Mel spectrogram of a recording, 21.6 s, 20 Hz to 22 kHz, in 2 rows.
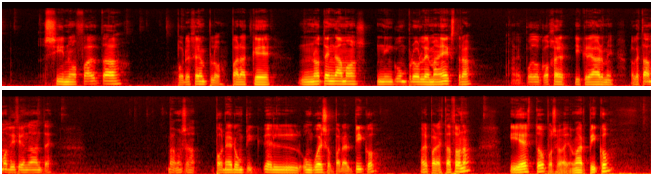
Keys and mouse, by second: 0.7 Tab, 1.8 KP_3, 3.7-5.3 drag, 5.3 shift+d, 6.9 r, 9.0 g, 9.9 s, 11.2 s, 13.4 ctrl+alt+s, 15.3 g, 16.5-18.6 right drag, 17.0 g, 18.6 middle click, 19.3-21.2 right drag, 20.6-21.6 drag.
